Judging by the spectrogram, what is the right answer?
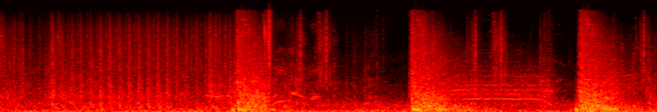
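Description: Shootout in the video game Wild Assault, with rapid automatic fire rattling continuously and three heavier loud blasts spaced a couple of seconds apart, close and dominant.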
